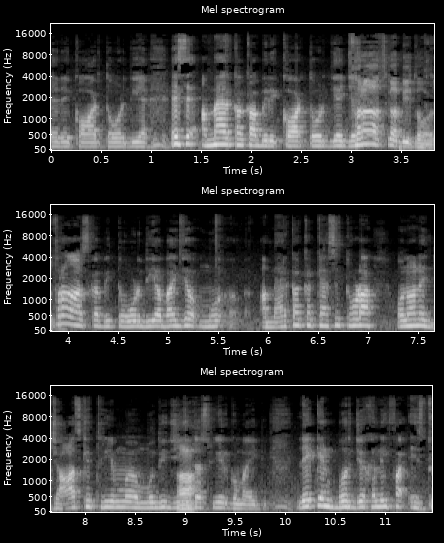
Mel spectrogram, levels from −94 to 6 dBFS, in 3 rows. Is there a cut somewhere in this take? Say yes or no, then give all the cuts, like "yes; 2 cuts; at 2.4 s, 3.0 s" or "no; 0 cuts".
no; 0 cuts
